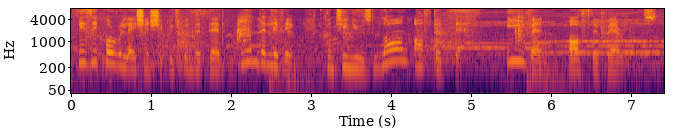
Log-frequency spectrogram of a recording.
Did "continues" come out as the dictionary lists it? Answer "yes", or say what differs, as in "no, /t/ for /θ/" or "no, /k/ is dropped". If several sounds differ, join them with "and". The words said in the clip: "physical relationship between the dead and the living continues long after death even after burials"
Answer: yes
